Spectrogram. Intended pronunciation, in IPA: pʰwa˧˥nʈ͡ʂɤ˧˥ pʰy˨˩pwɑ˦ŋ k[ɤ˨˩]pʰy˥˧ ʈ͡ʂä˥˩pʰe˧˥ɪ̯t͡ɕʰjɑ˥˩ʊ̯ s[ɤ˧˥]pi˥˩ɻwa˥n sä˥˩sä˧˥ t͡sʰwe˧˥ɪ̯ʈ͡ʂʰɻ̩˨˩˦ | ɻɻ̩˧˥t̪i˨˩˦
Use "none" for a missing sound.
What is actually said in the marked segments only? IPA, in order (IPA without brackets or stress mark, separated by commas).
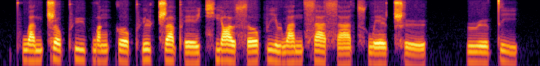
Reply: ɤ˨˩, ɤ˥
